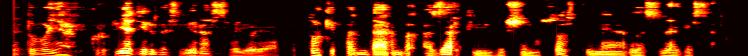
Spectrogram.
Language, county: Lithuanian, Kaunas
